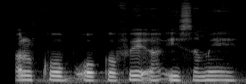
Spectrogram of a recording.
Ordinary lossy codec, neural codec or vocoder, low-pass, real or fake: none; vocoder, 44.1 kHz, 128 mel bands every 512 samples, BigVGAN v2; none; fake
